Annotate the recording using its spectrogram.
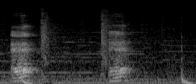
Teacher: lidah kalian berada di tengah pada kata e, dan juga pada bagian mid, yaitu lidah kalian juga maksud saya rahang kalian tidak terlalu terbuka ya, rahang kalian terbuka dan bisa dirasakan lidah kalian berada di tengah. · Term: sentral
